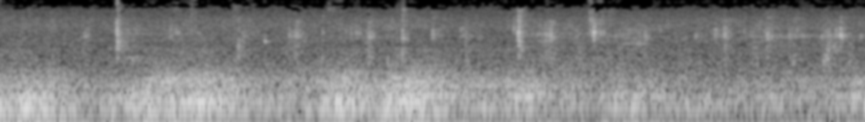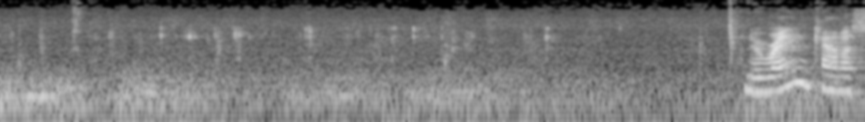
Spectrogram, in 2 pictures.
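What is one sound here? A woman chews food wetly, close to a microphone.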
